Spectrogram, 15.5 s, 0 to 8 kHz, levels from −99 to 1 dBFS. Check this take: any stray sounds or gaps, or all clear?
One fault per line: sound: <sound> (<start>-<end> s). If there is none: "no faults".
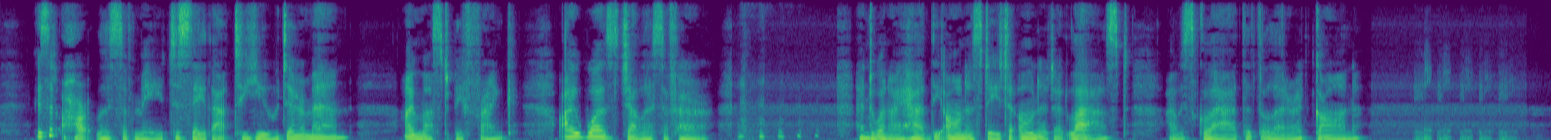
sound: laugh (7.4-8.2 s)
sound: laugh (14.1-15.2 s)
